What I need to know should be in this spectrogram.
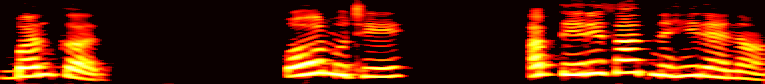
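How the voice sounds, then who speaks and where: A woman's voice: very high voice, lively intonation, slow pace, full character voice. A woman voicing an angry older mother-in-law who scolds in a raised voice while reading a story. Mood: angry, scolding.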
